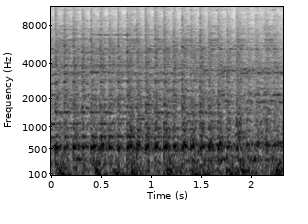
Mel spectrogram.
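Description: Loud live band music: drums beaten in fast, dense strokes under a steady held melody note.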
